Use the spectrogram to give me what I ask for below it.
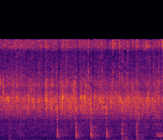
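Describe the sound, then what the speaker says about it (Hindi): A spoon stirs boiled brain masala in a hot pan, scraping in a steady series of sharp strokes about every quarter second over a constant bed of sizzling. "तो इसको सिर्फ मिक्स करेंगे इसमें"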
